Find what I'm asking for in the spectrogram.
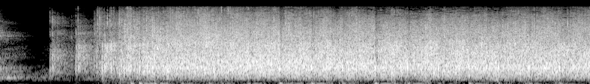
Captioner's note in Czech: potlesk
